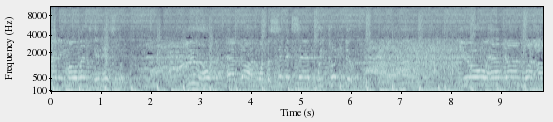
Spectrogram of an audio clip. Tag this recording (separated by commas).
man speaking, Narration, Music, Speech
